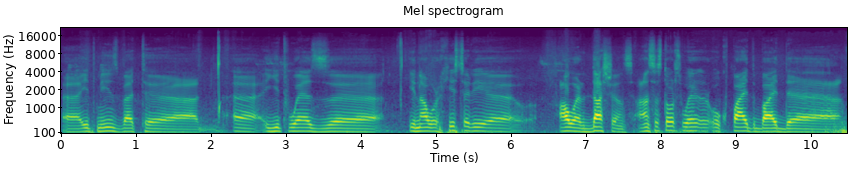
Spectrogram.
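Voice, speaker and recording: A man from Moldova with a Romanian accent, a native Romanian speaker, answering interview questions about his winery's exports in halting English full of pauses and fillers. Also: medium pitch, steady tone, warm tone, slight background noise. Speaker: winery export sales manager.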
